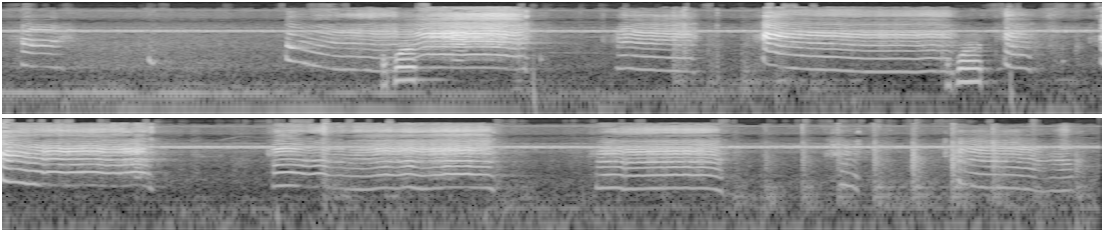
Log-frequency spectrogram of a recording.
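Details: Food-begging otter letting out repeated drawn-out, wavering screams with rich overtones, each falling in pitch, separated by short pauses; a thin steady high tone runs throughout.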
